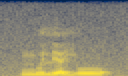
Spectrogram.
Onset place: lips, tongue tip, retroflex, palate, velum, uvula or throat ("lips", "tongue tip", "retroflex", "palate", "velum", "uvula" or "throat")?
velum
